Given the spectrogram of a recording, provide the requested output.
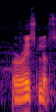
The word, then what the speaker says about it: wrestlers: W silent रहेगा, रेस्टलर्स इसको पढ़ेंगे. W को साइलेंट कर देना है और WRES रेस्टलर्स करेंगे.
